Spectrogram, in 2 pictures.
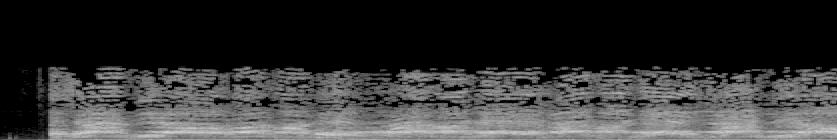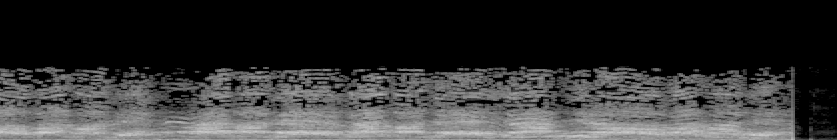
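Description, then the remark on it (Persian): A large crowd of protesters in Iran chants slogans in unison in solidarity with victims of the Metropol building collapse, many voices shouting loudly and steadily for about ten seconds in a dense, rhythmic roar with no other sounds standing out. “کاربران شبکه‌های اجتماعی در ایران در ساعت‌های اخیر به رغم دشواری‌های فراوان در اینترنت، ویدیوهایی را از اعتراض‌ها و شعارهای سرداده شده از سوی معترضان انتشار دادند.”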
